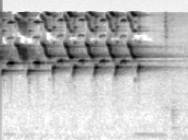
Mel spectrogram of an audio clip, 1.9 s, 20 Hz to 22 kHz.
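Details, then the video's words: Goldfinch × canary hybrid, sung cleanly for stimulating males and training chicks: a brisk run of repeated bright down-slurred twitters lasting about one and a half seconds, then fading. "Mixto de Jilguero Cantando Limpio 2022 para Estimular"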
